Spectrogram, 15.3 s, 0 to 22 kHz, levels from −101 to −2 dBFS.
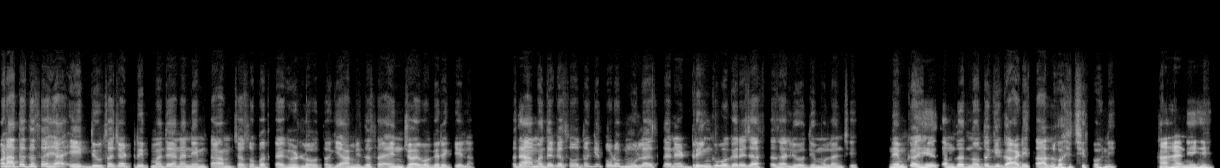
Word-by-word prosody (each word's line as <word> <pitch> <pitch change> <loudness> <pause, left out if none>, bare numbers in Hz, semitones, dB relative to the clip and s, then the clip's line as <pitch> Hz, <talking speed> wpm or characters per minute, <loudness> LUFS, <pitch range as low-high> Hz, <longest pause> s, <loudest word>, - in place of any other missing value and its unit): पण 220 -1 +4
आता 210 +2 +4
जसं 210 +2 0
ह्या 200 +2 +2 0.2
1 165 +2 0
दिवसाच्या 190 +1 0
ट्रिपमध्ये 180 0 -2
आहे 180 - 0
ना, 180 - -1
नेमकं 160 -1 -2
आमच्यासोबत 160 +2 -2
काय 160 -1 +1
घडलं 135 0 0
होतं, 130 -1 -5
की 150 - -3
आम्ही 145 +1 0
जसं 155 +2 -2
एन्जॉय 135 +3 +2
वगैरे 140 +1 0
केलं. 120 -6 -6 0.5
तर 175 - -4
त्यामध्ये 185 0 +2
कसं 185 +1 -4
होतं, 195 +3 -6
की 235 - -7
थोडं 195 +1 -2
मुलं 190 +2 0
असल्याने 190 +2 -3
ड्रिंक 180 +3 0
वगैरे 180 0 +1
जास्त 155 -1 -1
झाली 150 -4 -1
होती 140 -1 -2
मुलांची. 125 -1 -4 0.4
नेमकं 170 +5 +4
हे 160 +2 +5
समजत 160 -2 +2
नव्हतं, 165 +1 0
की 200 - +1
गाडी 145 +3 +4
चालवायची 150 +1 +1
कोणी 125 -8 -2 0.6
आणि 135 +3 +4
160 Hz, 170 wpm, -21 LUFS, 140-185 Hz, 0.6 s, हे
